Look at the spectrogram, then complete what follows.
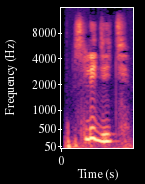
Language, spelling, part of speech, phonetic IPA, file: Russian, следить, verb, [s⁽ʲ⁾lʲɪˈdʲitʲ], Ru-следить.ogg
- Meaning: 1. to watch, to follow, to spy 2. to look after (e.g. health) 3. to keep an eye on 4. to leave traces or footprints behind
